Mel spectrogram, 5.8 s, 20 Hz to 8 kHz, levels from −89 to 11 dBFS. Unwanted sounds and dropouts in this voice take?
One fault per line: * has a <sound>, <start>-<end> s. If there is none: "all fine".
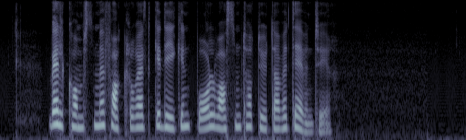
all fine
